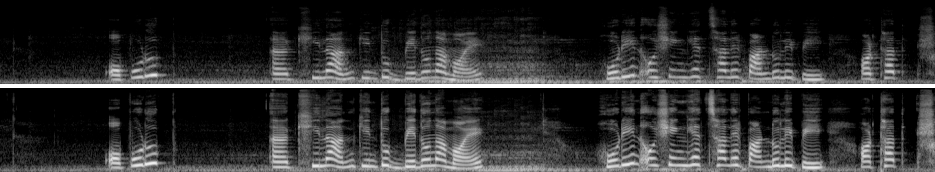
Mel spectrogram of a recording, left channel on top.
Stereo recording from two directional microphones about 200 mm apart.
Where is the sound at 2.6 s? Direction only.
35° right (ahead or behind).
